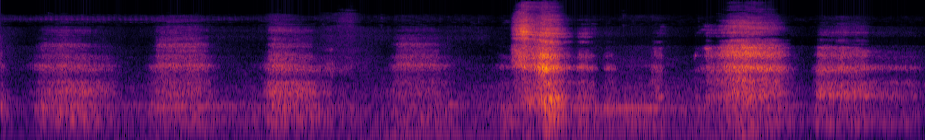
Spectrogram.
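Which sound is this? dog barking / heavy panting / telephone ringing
heavy panting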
